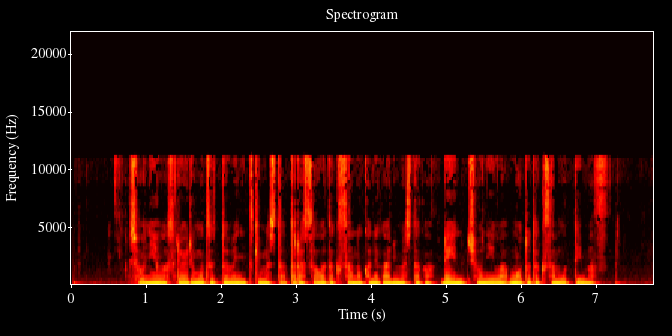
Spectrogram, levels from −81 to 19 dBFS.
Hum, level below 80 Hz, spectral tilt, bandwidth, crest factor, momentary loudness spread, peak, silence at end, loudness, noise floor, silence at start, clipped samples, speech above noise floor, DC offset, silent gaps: none; -56 dBFS; -4.5 dB/octave; 11.5 kHz; 16 dB; 5 LU; -4 dBFS; 0.45 s; -20 LUFS; -55 dBFS; 0.05 s; under 0.1%; 35 dB; under 0.1%; none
